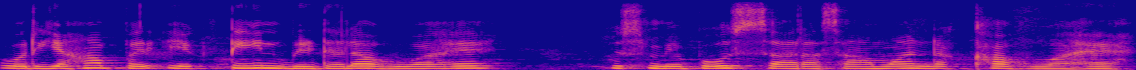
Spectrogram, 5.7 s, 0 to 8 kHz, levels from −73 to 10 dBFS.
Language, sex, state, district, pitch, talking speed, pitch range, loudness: Hindi, female, Uttar Pradesh, Saharanpur, 245 Hz, 170 wpm, 230-255 Hz, -15 LUFS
